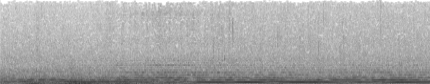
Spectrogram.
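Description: Steady, even rain falls in a village during a shaman's rain ritual, a dense continuous patter and hiss with no breaks.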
